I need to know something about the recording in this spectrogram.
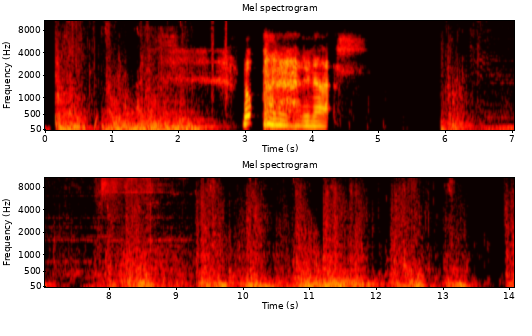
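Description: A pickaxe swings with a swoosh and a thud.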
